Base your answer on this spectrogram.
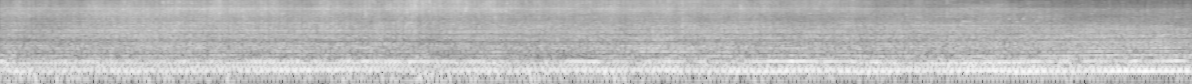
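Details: A steady low engine drone, like an idling vehicle or mower, runs throughout with no animal calls heard.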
